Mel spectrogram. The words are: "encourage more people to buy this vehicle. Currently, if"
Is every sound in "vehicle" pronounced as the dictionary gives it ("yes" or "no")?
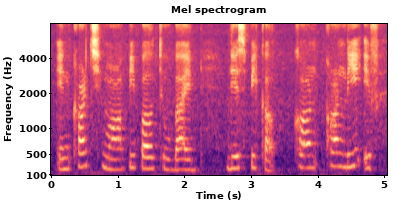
no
